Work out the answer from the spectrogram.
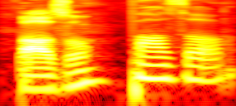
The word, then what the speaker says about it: Basel: How do you pronounce it? Basel.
